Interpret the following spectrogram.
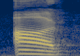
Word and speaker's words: hour: अब H जो है वैसे तो ये कॉन्सोनेंट लेटर है, लेकिन HOUR में H साइलेंट होता है और अ की साउंड आती है, ओ से स्टार्ट करते हैं और इसे बोलते हैं आर।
